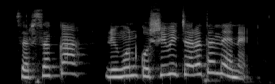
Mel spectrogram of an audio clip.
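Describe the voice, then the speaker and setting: A woman puts on a squeaky character voice at an extremely high pitch. Her pitch varies in an ordinary way. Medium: cartoon.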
